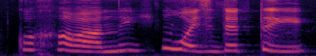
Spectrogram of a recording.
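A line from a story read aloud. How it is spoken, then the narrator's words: Exclaiming. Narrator (Ukrainian): вигукнула Ангеліна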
